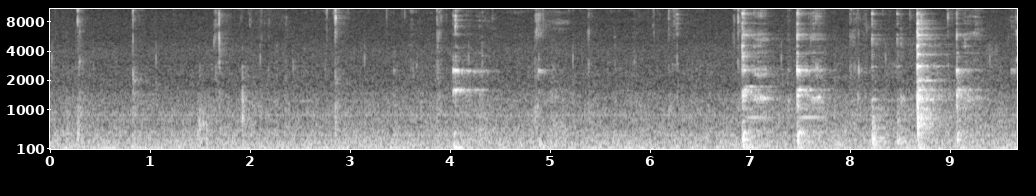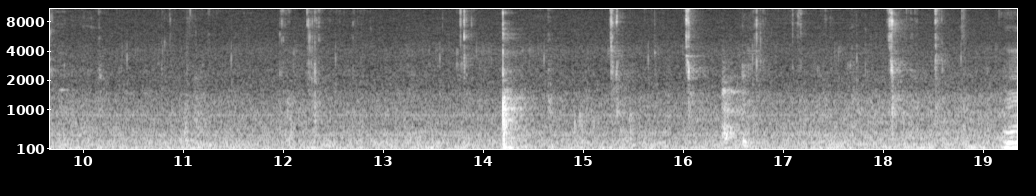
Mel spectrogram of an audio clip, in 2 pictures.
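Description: Quiet chewing of food, with scattered clicks of a metal fork against a plate; a cluster of louder clinks comes about seven to nine seconds in.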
